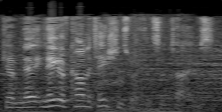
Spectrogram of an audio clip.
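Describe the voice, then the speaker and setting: A man with a slightly high voice talks loosely and haltingly, like a podcast co-host at play. Game music runs clearly behind his casual commentary. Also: expressive. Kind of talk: casual commentary while playing a video game. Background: loud video game soundtrack.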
